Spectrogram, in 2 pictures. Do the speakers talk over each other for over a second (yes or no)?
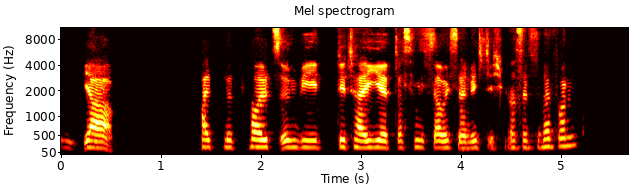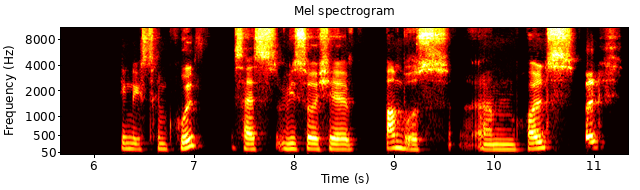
no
